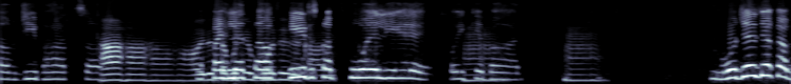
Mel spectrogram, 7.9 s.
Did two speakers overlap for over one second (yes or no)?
yes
